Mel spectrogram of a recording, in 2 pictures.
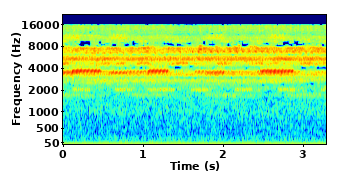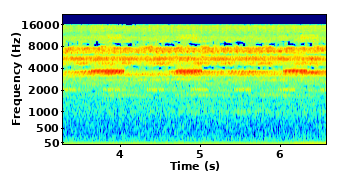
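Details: Crickets chirping in a peaceful park as evening unfolds: a dense, steady high-pitched ringing chorus with louder pulsed bursts swelling roughly every second and a half, over faint low background rumble.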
